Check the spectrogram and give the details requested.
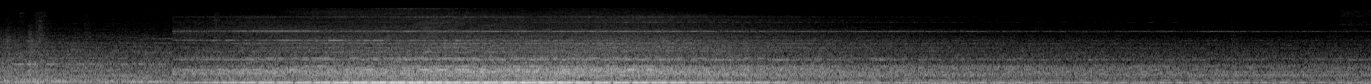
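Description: Passenger train running on the rails: a low rumble that swells to its loudest about four seconds in, then slowly fades.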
